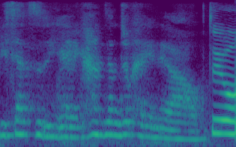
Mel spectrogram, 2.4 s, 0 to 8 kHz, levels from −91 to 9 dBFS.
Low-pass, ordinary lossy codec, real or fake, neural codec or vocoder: none; none; fake; codec, 16 kHz, 2 kbps, X-Codec, WavLM features, trained on Multilingual LibriSpeech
